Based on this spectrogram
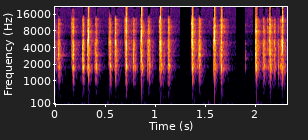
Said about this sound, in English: And fever, you are feverishly typing away.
